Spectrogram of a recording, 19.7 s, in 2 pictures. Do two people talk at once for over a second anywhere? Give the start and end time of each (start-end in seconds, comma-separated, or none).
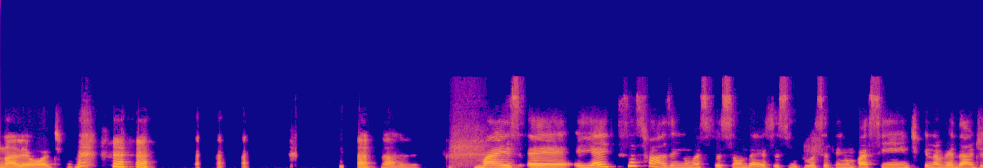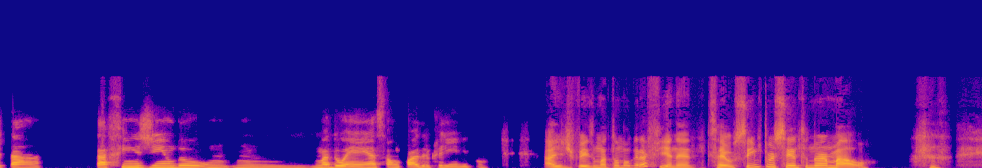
none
